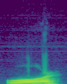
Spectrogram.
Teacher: The R is silent in British English.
